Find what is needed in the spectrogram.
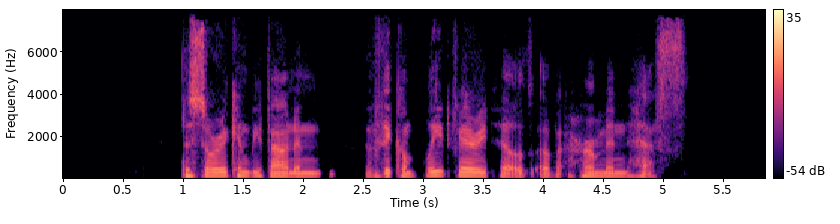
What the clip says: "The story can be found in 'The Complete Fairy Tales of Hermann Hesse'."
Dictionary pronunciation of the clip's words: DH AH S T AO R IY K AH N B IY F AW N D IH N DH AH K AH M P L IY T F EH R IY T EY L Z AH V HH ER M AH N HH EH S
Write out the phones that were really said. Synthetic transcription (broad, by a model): DH AH S T AO R IY K AH N B IY F AW N D IH N DH AH K AH M P L IY T F EH R IY T EY L Z AH V HH ER M AH N HH EH S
